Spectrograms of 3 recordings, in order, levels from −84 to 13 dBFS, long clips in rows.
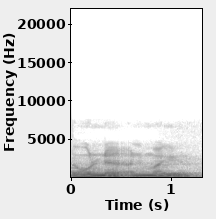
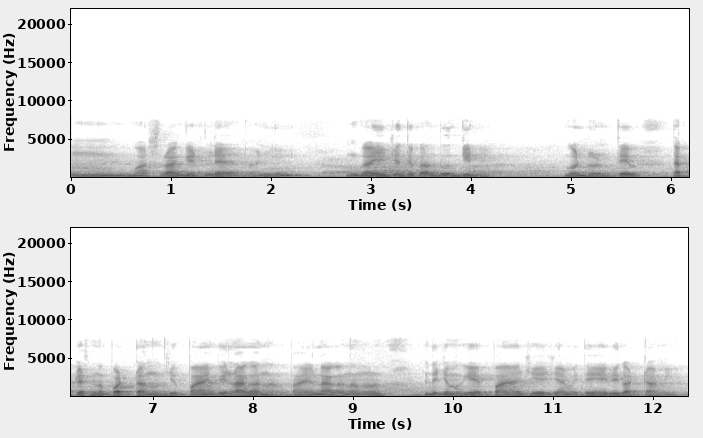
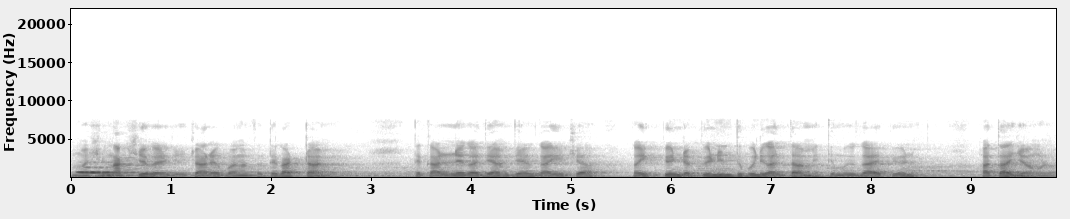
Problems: constant background noise, continuous background conversations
